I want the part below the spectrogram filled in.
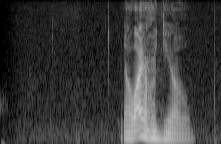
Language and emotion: Russian, neutral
